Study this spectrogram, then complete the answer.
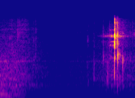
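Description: A young woman chews and slurps food close by.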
